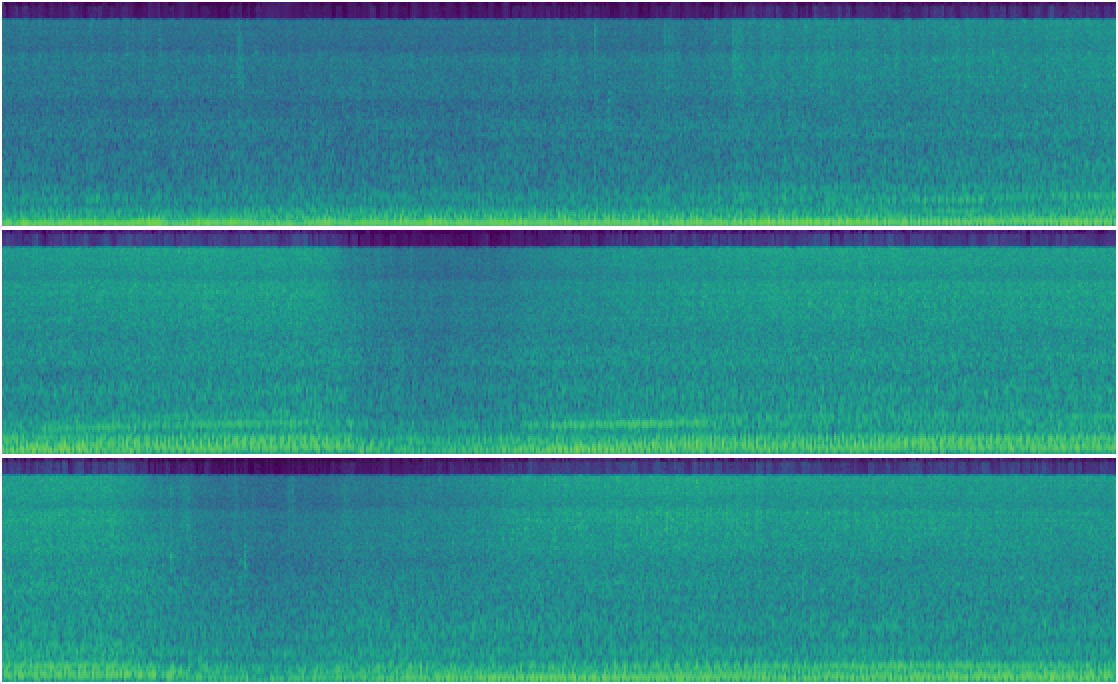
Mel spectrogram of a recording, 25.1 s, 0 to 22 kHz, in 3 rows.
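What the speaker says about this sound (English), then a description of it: "It's actually quiet enough in here now that I can tell the transmission has a little bit of a whine." 1967 Chevelle running inside a car with a Muncie transmission, a steady engine drone with a faint gear whine that rises and falls as the engine revs, with two brief dips in loudness.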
